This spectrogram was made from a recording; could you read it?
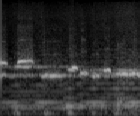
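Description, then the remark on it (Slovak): A person whistles a familiar melody, a clear, steady high-pitched tune with short notes gliding between pitches over a soft rhythmic background accompaniment. “A ja som sám prekvapený, že pesničky, ktoré si pískate najčastejšie, že sa tam objavilo to SS.”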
